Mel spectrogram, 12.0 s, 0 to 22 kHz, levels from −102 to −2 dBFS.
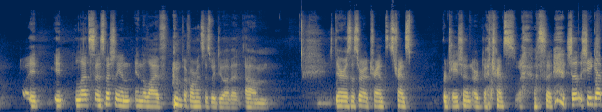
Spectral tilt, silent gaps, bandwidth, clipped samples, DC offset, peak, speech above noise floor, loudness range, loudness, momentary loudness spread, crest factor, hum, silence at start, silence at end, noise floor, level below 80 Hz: -4 dB/octave; none; 16 kHz; under 0.1%; under 0.1%; -8 dBFS; 46 dB; 4 LU; -24 LUFS; 11 LU; 16 dB; none; 0.45 s; 0 s; -69 dBFS; -78 dBFS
